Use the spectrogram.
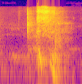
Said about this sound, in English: Wow. That's a heck of a sneeze. I'm powerful. Are you all right, little guy? A powerful sneeze for a powerful man.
